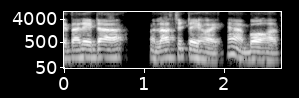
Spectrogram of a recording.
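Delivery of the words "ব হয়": ordinary talk, nothing marked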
